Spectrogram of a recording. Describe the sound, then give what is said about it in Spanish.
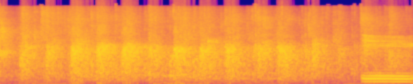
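A sixth-grade school class applauds, a dense, steady patter of many hands clapping loudly for about three and a half seconds, ending as a bright sustained tone with harmonics cuts in. “Un aplauso para la gente de sexto.”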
